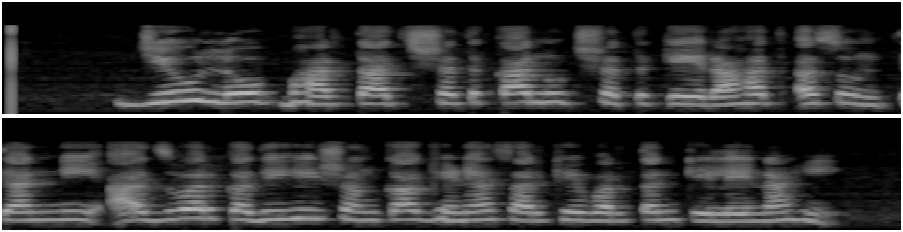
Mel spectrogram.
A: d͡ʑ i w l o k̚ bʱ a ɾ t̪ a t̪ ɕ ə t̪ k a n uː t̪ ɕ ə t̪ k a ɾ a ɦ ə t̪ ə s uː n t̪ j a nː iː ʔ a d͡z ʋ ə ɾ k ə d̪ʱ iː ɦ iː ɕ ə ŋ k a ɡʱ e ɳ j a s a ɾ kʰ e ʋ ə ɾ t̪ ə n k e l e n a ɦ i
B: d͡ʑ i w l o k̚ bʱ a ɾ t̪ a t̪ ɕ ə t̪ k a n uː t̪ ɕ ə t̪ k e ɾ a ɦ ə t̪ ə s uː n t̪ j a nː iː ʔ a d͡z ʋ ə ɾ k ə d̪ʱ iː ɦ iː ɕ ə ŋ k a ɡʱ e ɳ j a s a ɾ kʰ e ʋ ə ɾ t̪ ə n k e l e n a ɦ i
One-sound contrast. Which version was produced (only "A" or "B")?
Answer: B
